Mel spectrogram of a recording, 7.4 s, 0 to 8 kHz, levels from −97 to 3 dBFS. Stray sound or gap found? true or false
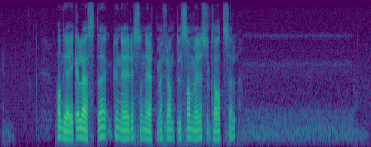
false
